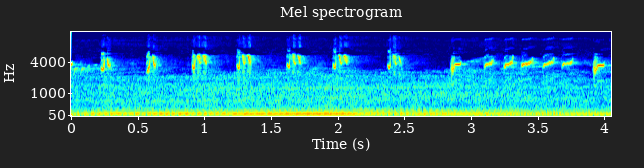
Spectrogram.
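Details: Vigorously singing Horsfield's bush lark gives short high chirps spaced about every third of a second, ending in quicker clipped notes, against constant low droning noise.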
